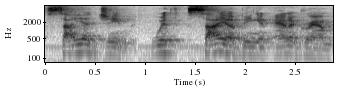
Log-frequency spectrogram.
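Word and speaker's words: サイヤ人: that's based on vegetables in japanese saiyan is pronounced saya jin with saya being an anagram for yasai which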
